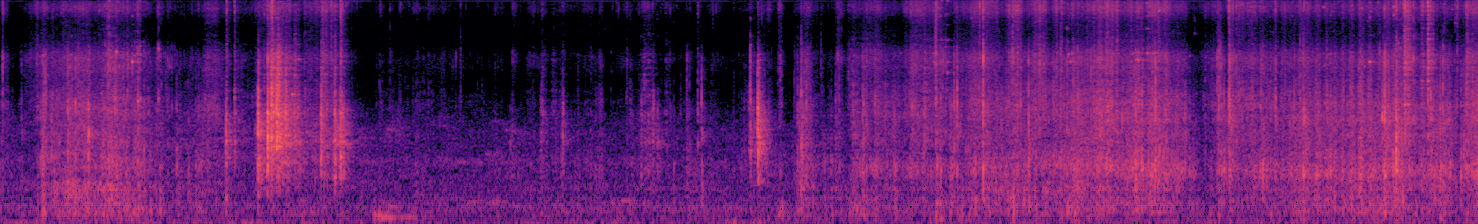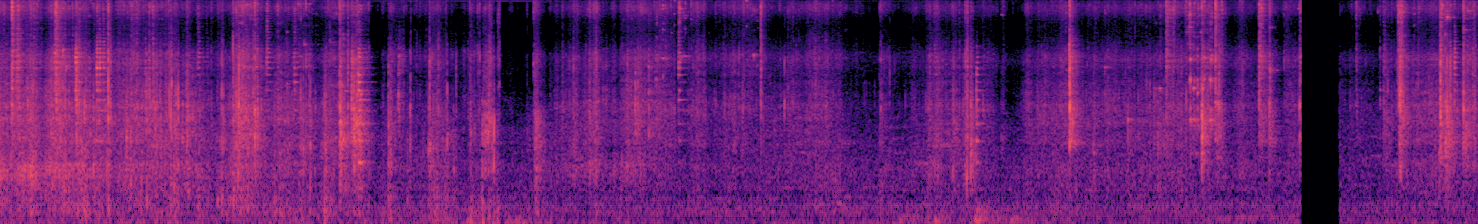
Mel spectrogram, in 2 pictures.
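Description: Plastic bag crinkling as broken pieces of clay are shaken out of it, clinking and rattling onto a steel plate.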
